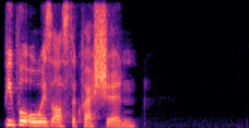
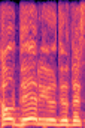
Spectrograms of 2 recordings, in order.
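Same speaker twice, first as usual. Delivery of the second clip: higher, louder mock indignation; mock outrage; 6 semitones higher, 9 dB louder, faster than usual. Imagining Emiratis coming for them, mock outraged accent. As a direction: play the offended Emirati, hammed up. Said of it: "they're just gonna be like".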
